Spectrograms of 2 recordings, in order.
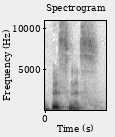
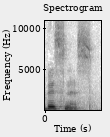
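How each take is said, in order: No difference in how they are said.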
